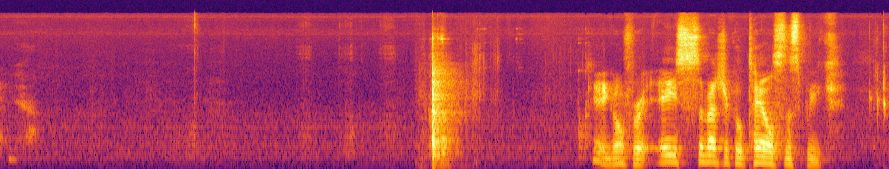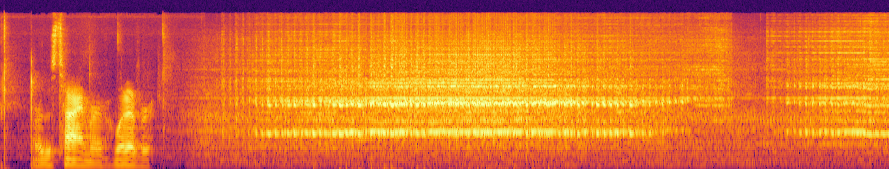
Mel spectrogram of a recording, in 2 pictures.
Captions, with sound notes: Yeah. Okay, going for asymmetrical tales this week, or this time, or whatever. (machine whirring)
